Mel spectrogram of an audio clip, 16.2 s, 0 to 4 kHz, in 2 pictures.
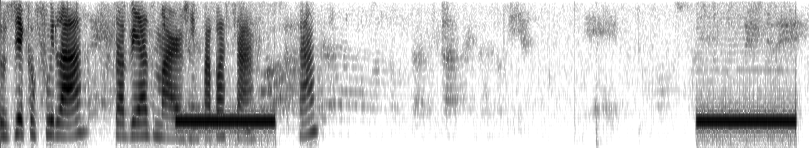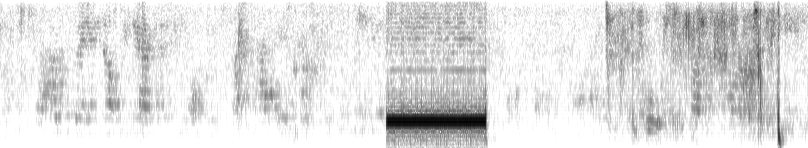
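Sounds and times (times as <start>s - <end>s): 
speech: 0.0s - 3.3s
phone call ringback tones after being dialled: 1.8s - 2.8s, 7.0s - 8.0s, 12.0s - 13.0s.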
